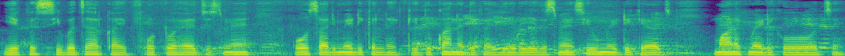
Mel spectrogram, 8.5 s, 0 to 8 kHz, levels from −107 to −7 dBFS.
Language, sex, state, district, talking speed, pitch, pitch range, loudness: Hindi, male, Rajasthan, Bikaner, 170 wpm, 105 Hz, 100-110 Hz, -17 LUFS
